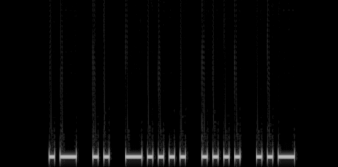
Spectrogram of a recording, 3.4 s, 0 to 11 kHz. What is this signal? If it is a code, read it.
Morse code, heard as a keyed tone, about 22 wpm, 700 Hz. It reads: AI6HU
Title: USA Call Signs - 5 Characters - Repeated 2x - 22wpm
